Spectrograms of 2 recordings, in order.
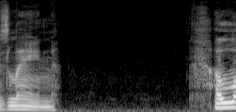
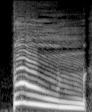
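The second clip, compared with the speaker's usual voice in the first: much higher, louder imitated boom; big exploding boom; loud firework boom; 10 semitones higher, 5 dB louder than usual. A narrator's reading. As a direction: blast it like a rocket bursting. Fireworks bursting.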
